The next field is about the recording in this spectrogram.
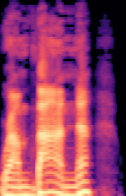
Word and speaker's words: Ramban: Traditionally, we pronounce Rabbi Moshe ben Maimon's initials as Rambam with the emphasis on the first part of the word, and Rabbi Moshe ben Nachman's initials Ramban with the emphasis on the second part of the word, so as to avoid confusing. The 21st day in the month of Teves, the yard site of Shimon ben Yaakov Avinu from last week's Parsha.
